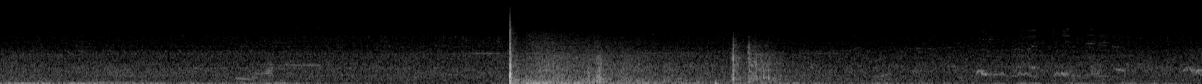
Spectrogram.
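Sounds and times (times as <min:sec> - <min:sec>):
rolling rumble: 0:00.0 - 0:12.0
fireworks bangs: 0:05.1 - 0:08.8.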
